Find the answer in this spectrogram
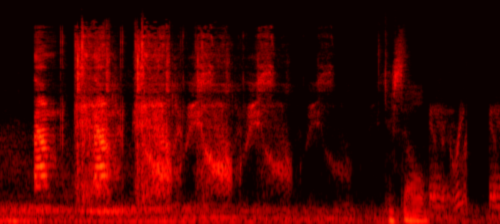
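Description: Necrophonic ghost-box app playing a rapid string of short, whispery, speech-like fragments, each about half a second long, then a lower voice-like sound near the end. These are the fragments the listeners take for spirit voices answering their questions.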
